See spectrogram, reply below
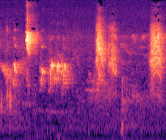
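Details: Oriental Magpie-Robin, recorded in India, singing varied, sweet whistled phrases mixed with harsher, scratchy notes, delivered in short bursts with brief pauses between them.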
